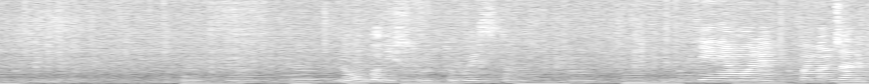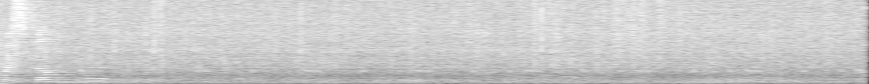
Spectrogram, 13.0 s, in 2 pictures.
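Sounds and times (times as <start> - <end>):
fritters sizzling in oil: 0.0 - 9.2.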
